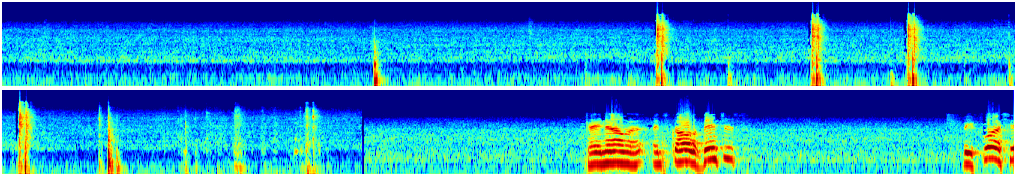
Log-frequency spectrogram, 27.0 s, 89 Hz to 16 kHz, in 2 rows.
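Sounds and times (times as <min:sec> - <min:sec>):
wood knocking: 0:04.9 - 0:05.2, 0:09.7 - 0:09.9, 0:13.3 - 0:14.0, 0:14.8 - 0:15.2, 0:15.8 - 0:17.8
nail gun shots: 0:08.7 - 0:09.0, 0:10.8 - 0:11.1, 0:11.9 - 0:12.4, 0:13.7 - 0:14.0.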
